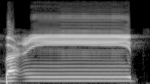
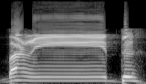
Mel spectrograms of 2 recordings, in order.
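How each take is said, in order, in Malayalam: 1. അവസാനത്തെ d പ്രതിധ്വനി ഇല്ലാതെ മുറിച്ചു നിർത്തുന്നു. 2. അവസാനത്തെ d പ്രതിധ്വനിയോടെ കുതിച്ചു വിടുന്നു. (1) "എന്ന് പറഞ്ഞാൽ തെറ്റാണ്" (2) "എന്ന് തന്നെ പറയണം"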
